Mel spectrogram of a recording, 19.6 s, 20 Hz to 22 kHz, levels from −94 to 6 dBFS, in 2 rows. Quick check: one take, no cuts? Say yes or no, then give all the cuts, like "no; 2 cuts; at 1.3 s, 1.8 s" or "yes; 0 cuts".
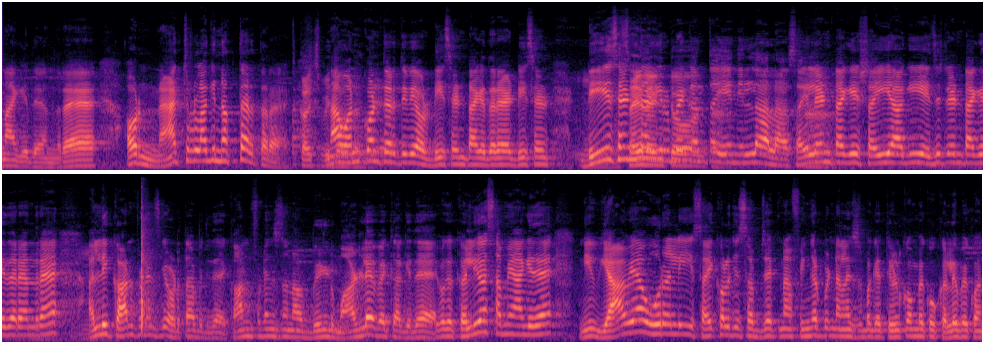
no; 2 cuts; at 3.0 s, 14.2 s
